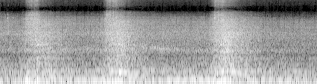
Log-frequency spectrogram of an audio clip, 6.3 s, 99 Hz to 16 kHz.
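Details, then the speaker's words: Four-wheel-drive vehicle with 132,000 miles, started on roughly five-year-old fuel: deep, steady low rumble with a gentle swell about every two seconds, otherwise an even, healthy idle; very good oil pressure and good battery voltage; normal idle. "up and it's started it's really good oil pressure extremely good oil pressure"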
